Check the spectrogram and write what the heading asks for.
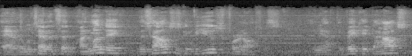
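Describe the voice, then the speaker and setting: Speaking fast with lively intonation in a mid-range voice, a Cuban-born man in his forties gives a personal icebreaker speech. His style is conversational, heavy on you-knows and rhetorical questions, and the audio is noisy and echoey, with the voice far away.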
